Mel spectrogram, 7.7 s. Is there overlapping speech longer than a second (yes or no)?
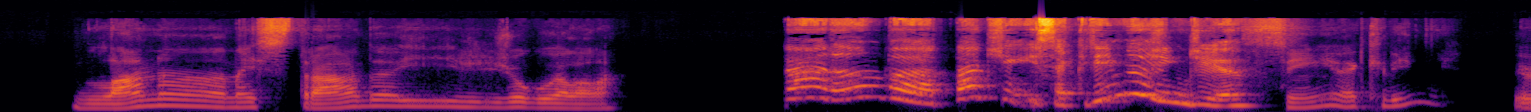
no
